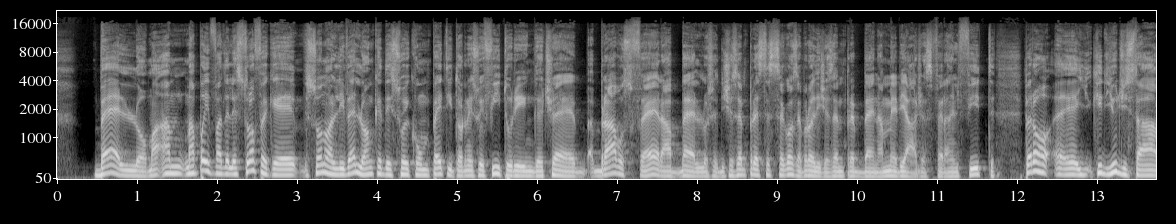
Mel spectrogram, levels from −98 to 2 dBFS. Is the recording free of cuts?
yes; 0 cuts

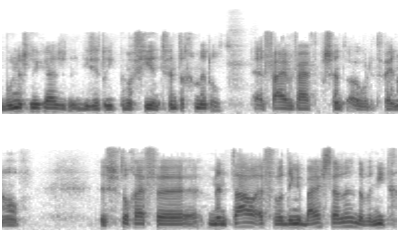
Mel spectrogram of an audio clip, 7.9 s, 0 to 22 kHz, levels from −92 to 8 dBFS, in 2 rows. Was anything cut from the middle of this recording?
yes; 4 cuts; at 1.0 s, 2.6 s, 4.3 s, 5.1 s

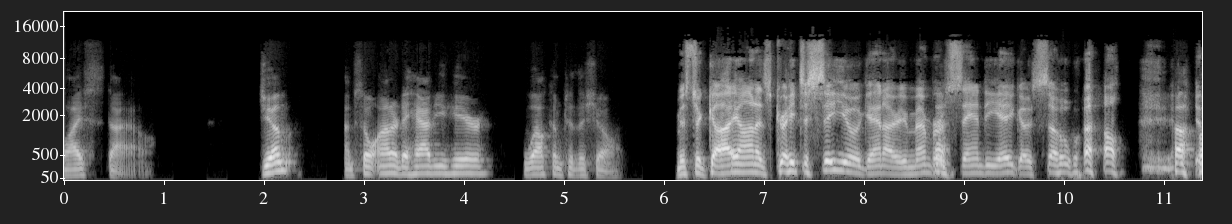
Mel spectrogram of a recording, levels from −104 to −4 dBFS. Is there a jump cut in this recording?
no; 0 cuts

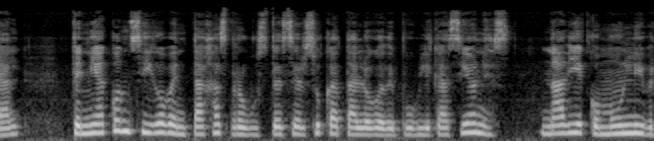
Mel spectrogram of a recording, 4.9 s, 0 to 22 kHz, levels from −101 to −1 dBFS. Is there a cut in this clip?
yes; 2 cuts; at 1.7 s, 3.9 s

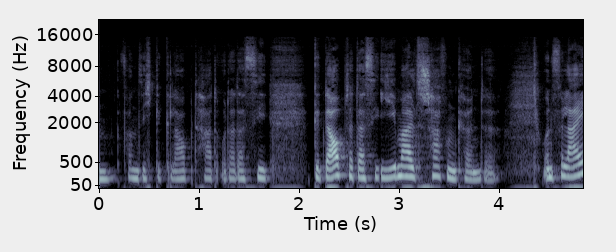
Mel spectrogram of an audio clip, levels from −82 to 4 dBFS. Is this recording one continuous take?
no; 1 cut; at 2.8 s

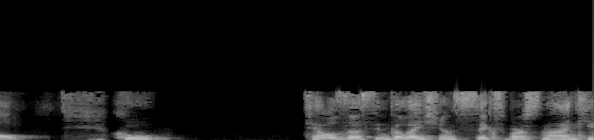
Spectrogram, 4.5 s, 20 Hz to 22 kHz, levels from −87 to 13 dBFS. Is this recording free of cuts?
yes; 0 cuts

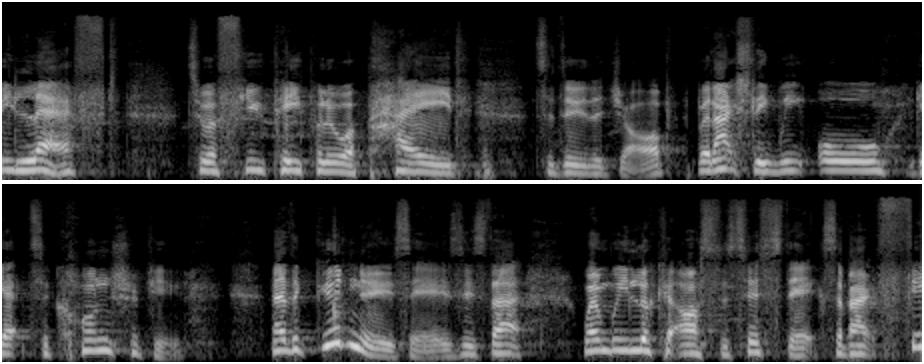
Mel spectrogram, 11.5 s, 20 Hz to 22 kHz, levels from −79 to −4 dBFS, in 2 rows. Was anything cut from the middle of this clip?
yes; 1 cut; at 4.3 s

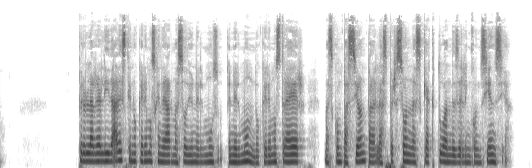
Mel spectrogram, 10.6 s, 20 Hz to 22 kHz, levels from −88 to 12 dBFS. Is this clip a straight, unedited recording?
no; 1 cut; at 6.3 s

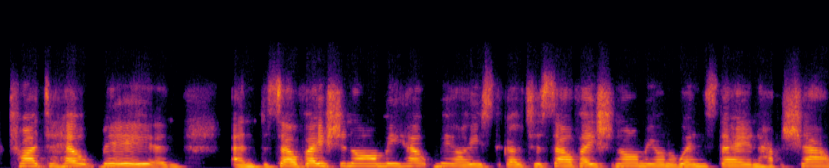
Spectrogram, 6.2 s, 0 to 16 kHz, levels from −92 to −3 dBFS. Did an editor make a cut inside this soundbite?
no; 0 cuts

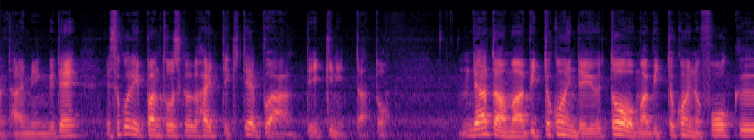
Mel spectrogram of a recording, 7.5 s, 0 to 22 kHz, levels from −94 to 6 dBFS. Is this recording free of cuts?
yes; 0 cuts

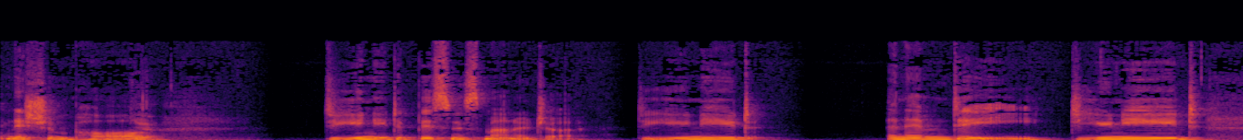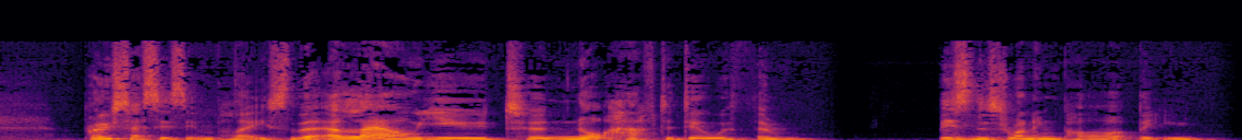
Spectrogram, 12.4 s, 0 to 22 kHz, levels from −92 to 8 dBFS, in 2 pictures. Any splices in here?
no; 0 cuts

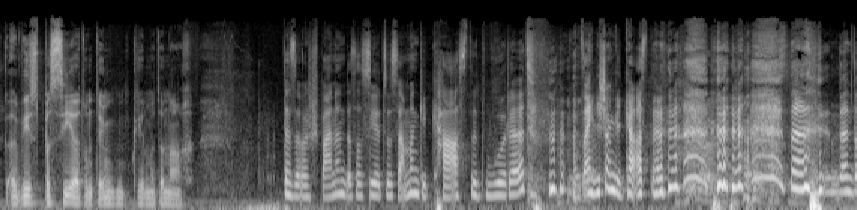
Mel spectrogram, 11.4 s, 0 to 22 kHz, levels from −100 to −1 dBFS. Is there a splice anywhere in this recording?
yes; 2 cuts; at 4.1 s, 4.9 s

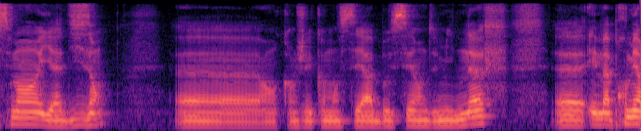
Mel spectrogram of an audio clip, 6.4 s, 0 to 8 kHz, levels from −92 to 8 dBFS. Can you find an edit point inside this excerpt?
no; 0 cuts

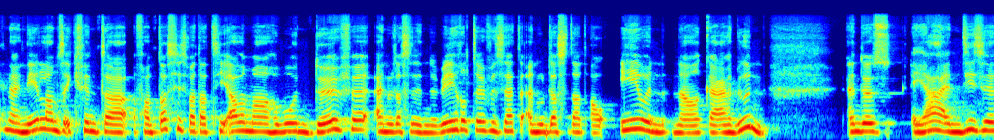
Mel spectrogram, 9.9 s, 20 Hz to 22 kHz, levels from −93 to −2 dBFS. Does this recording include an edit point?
no; 0 cuts

